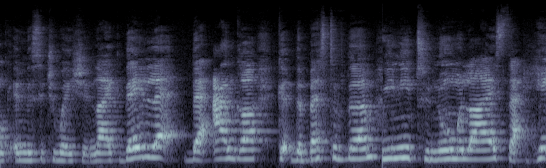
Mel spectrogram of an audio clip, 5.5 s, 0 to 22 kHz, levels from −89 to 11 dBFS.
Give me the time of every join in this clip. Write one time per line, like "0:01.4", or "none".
0:03.8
